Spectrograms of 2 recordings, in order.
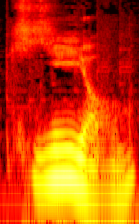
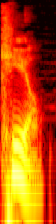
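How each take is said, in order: First: It is said in an Irish accent, y-glide after k. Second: It is said in an American accent. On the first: "like it has a Y uh, after the C" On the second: "we say Irish words with an American accent"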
